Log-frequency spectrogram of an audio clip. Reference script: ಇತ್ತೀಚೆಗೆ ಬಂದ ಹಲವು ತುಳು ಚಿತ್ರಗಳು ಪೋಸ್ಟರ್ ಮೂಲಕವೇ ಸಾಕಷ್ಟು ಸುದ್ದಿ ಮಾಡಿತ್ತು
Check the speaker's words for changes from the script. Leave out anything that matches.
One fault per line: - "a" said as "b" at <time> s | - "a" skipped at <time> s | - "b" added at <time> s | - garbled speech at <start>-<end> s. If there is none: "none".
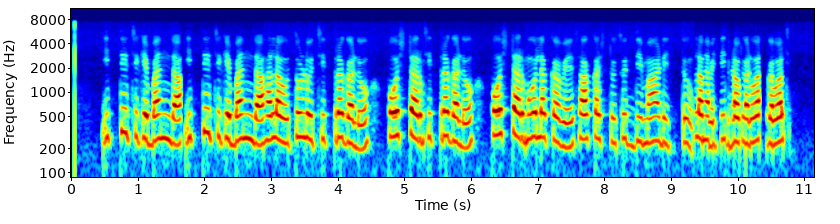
- "ಇತ್ತೀಚೆಗೆ ಬಂದ" added at 1.7 s
- "ಚಿತ್ರಗಳು ಪೋಸ್ಟರ್" added at 5.3 s
- garbled speech at 9.3-10.8 s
